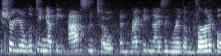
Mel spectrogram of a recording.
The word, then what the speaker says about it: asymptote: So it would be the x values from the vertical asymptote that you want to pick. Sam? Wait, you say, how do you say that word? Asymptote.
